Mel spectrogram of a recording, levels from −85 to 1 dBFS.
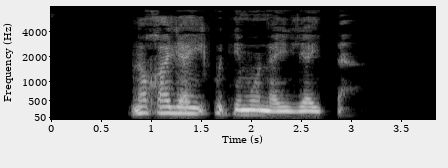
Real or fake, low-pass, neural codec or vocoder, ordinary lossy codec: real; 7.2 kHz; none; AAC, 32 kbps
